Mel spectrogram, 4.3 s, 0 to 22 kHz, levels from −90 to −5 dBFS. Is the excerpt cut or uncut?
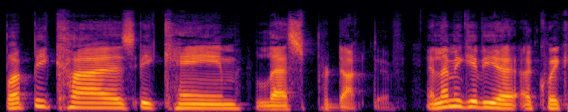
cut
